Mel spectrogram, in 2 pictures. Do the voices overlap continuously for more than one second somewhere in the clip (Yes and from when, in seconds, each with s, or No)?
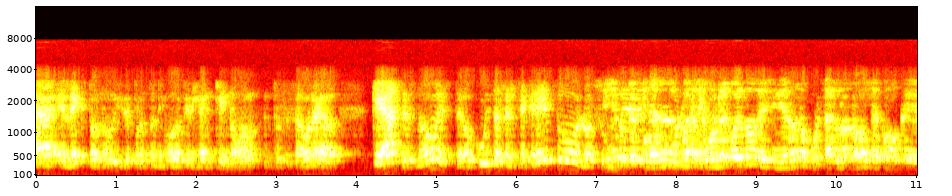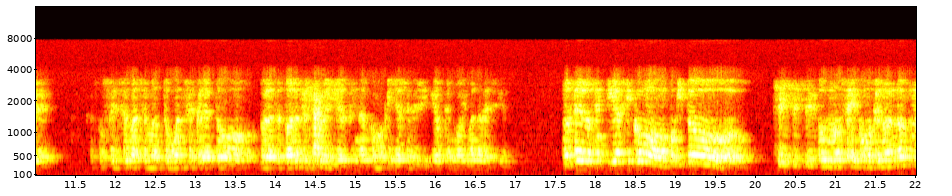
Yes, from 7.0 s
